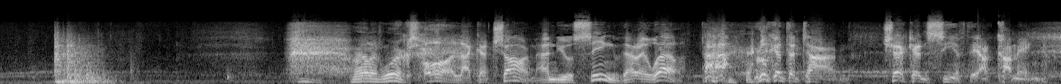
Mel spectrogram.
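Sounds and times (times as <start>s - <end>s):
quiet hum: 0.0s - 10.6s
door at the bottom of the stairs slamming: 0.5s - 1.3s
speech: 3.5s - 10.6s
laughter: 6.5s - 9.6s.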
